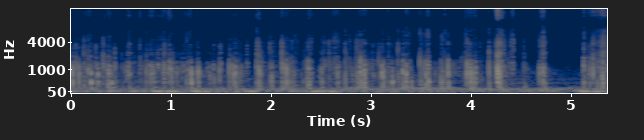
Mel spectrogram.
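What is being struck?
Synthetic leather medicine ball.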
